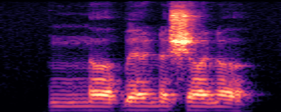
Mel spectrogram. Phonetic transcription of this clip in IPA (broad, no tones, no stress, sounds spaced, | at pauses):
nː ʌː ɓ ɛː ɳ ɛ ʃ ʌː ɳ ʌ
